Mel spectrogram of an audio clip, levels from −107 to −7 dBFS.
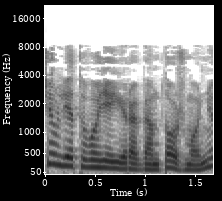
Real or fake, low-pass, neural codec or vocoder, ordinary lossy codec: real; 10.8 kHz; none; MP3, 32 kbps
